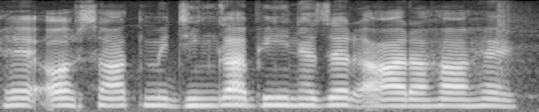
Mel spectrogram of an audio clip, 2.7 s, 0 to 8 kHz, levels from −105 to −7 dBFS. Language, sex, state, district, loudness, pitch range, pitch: Hindi, male, Chhattisgarh, Sukma, -17 LUFS, 180-195 Hz, 190 Hz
